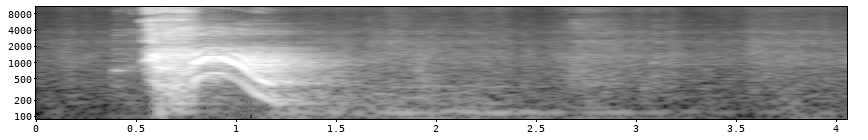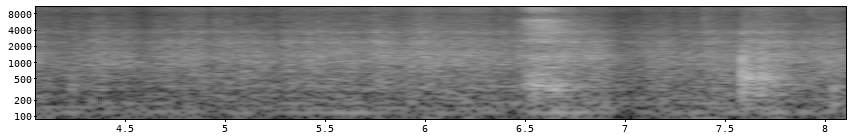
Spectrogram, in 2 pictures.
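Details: Wet sneezes triggered by tickling.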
